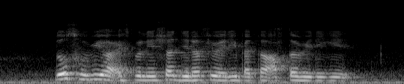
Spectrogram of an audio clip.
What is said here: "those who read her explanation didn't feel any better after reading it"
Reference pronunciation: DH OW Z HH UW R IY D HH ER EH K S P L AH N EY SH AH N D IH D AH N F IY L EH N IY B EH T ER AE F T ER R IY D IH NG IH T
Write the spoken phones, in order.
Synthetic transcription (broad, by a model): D OW S HH UW W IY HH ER EH K S P L AH N EY SH AH N D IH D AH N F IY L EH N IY B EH T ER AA F T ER W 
